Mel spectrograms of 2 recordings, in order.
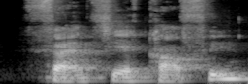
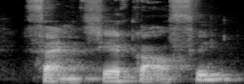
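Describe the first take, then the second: First: Said in the usual way. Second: Gentle rise on "coffee", softer; softer repeat. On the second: Shown as a demonstration. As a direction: offer it lightly. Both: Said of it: "For example".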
